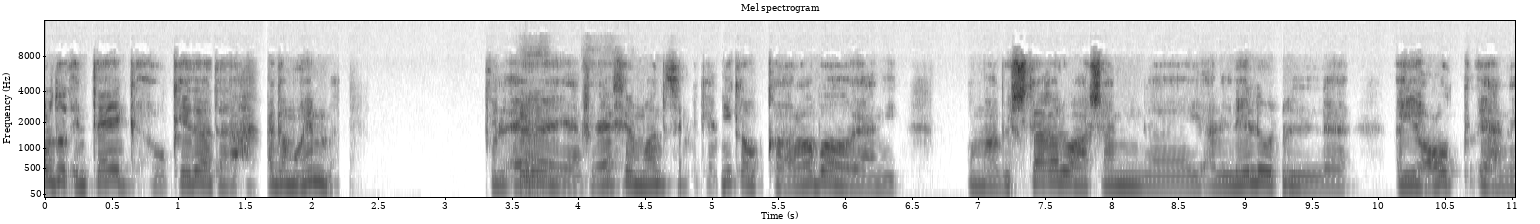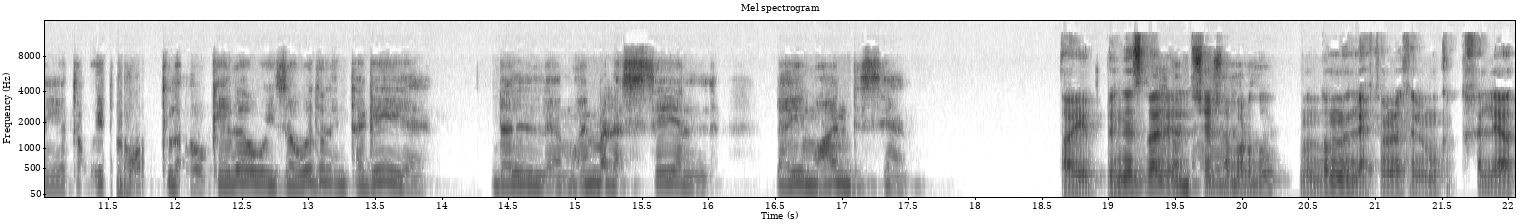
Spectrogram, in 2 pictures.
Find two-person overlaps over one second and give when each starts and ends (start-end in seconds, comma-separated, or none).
none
